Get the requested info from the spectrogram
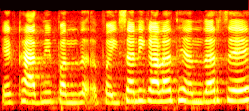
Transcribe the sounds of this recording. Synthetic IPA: ek̚ʈʰaːd̪mipənd̪pəjsanikalət̪ʰeənd̪əɾse

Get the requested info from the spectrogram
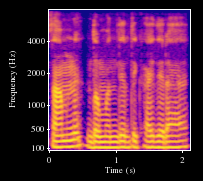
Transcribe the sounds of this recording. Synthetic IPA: saːmned̪omə̃nd̪ɪɾd̪ɪkʰaːid̪eːɾɐɦaɦɛː

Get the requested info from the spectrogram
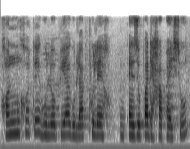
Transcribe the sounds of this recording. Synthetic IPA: xʰɔnmuxɔtɛɡulɔpijaɡulapʰːulɛ | ɛzupadɛxʰapajsʊ̃

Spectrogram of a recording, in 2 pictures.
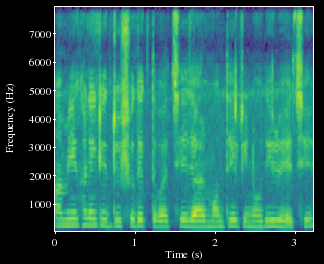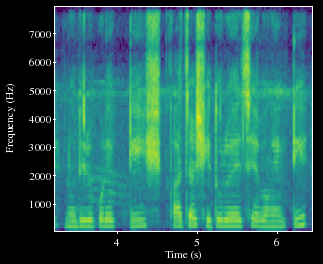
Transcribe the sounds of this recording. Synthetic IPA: amiekʰaneek̚ʈid̪ɾiʃːod̪ek̚ʰt̪epatːɕʰid͡ʑaɾmod̪ʱːeek̚ʈinod̪iɾojet͡ɕʰenod̪iɾupoɾek̚ʈikat͡ɕaɾʃet̪uɾojet͡ɕʰeeboŋekʈi

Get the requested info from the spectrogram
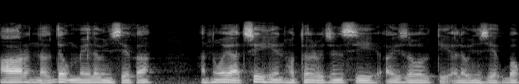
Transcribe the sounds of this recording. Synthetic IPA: ʔaɾnɐldɛwʔmelɐwinziəkaʔ | ən̥ujaʔt͡sʰiʔɦinɦɔt̪ɛlred͡ʒɛnsiɐjzɔlt̪ḭʔəlɐwinziək̚bɔk̚

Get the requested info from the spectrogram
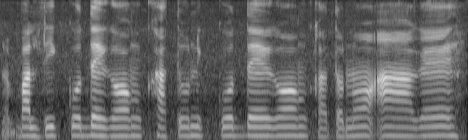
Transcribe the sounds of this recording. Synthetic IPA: baltikːɔd̪ɛɡɔŋkʰat̪unikːut̪̚d̪ɛɡɔŋkʰat̪ɔnɔʔaɡɛ

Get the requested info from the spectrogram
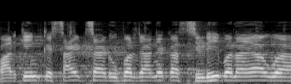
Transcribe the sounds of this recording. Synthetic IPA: paːɾkɪ̃ŋɡkesaːɪɖsaɪɖuːpəɾd͡ʒaːnekasɪɽ̤ibənaːjaɦuaɦ

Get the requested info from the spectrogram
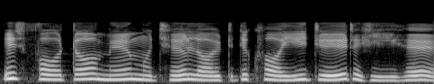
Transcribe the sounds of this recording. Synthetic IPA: ɪspʰoːʈoːmẽmʊd͡ʒʱelɔːʈd̪ɪkʰaːiɖeːɾəɦiɦɛː

